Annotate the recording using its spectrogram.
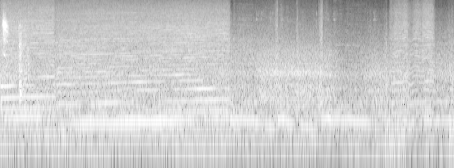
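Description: A racing car engine roars steadily, dropping in pitch as the car brakes and shifts down.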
